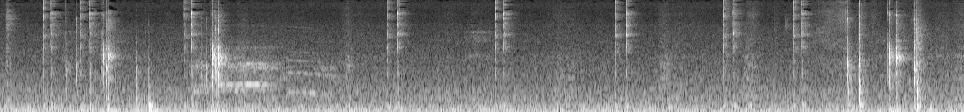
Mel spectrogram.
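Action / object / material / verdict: tap / plastic mechanical keyboard / plastic / none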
